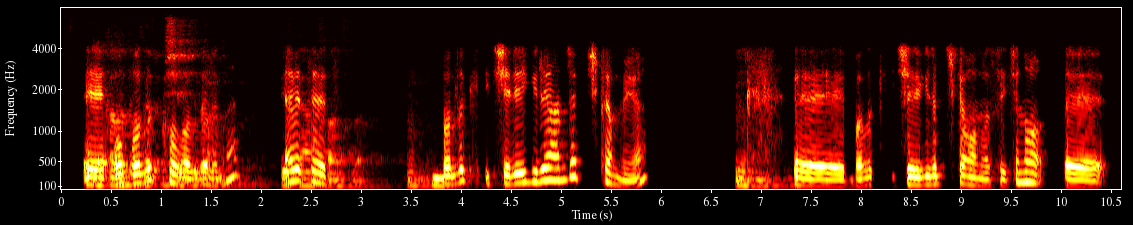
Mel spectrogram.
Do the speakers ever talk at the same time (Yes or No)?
Yes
